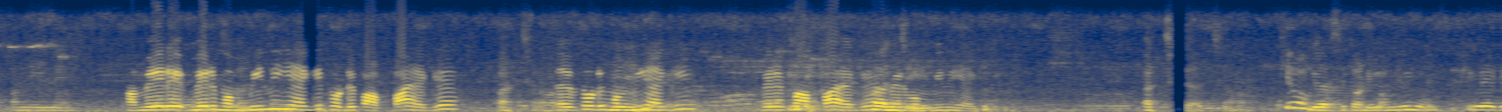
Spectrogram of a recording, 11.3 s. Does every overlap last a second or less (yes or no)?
yes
